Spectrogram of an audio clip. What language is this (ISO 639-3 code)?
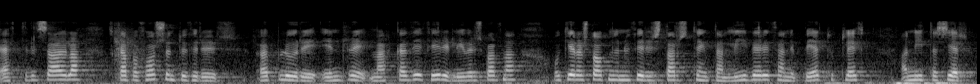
isl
